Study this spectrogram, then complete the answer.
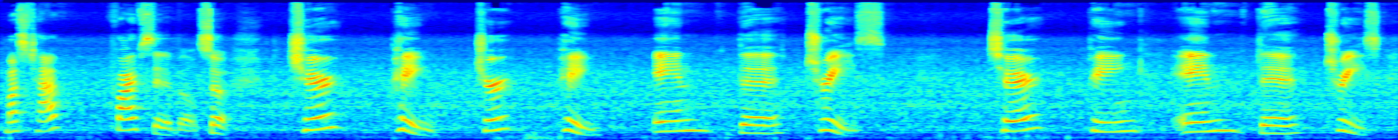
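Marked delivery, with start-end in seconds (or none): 2.2-3.3 syllable by syllable. Shown as a demonstration. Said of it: "how do we count the syllables". 3.6-6.6 "chirping in the trees" in slow, separate beats; syllable by syllable. Shown as a demonstration. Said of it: "how do we count the syllables". 7.4-10.4 syllable by syllable. Shown as a demonstration. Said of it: "Can you count how many are they?".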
